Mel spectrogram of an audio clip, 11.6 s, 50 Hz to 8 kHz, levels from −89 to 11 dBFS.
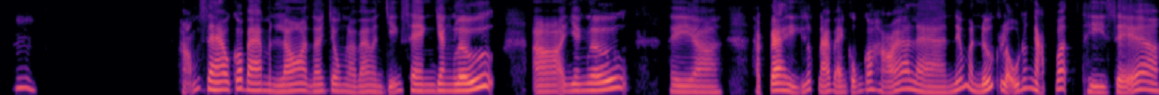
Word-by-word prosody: Ừm. 295 -4 -6 1.4
Hổng - - -8
sao, 245 -4 +3
có 275 +3 +1
ba 225 -3 +3
mình 205 -3 -5
lo, 210 +3 +1
nói 195 0 -3
chung 200 -1 -4
là 180 -2 -5
ba 180 +2 -3
mình 185 -2 -6
chuyển 200 - -6
sang 205 -2 -2
giăng 205 -1 +1
lưới, 240 +11 +7 0.4
ờ, 185 +1 0
giăng 210 +1 -2
lưới. 225 +5 +5 0.6
Thì, 180 -1 -2
ờ, 175 -1 -3 0.4
thật 170 - -6
ra 220 +1 +8
thì 190 -7 -1
lúc 235 +7 -5
nãy 185 +2 0
bạn 185 -2 -4
cũng 170 +3 -6
có 245 - -1
hỏi 215 -2 -2
á 265 +1 0
là 175 -8 -2
nếu 215 +11 -2
mà 350 - -1
nước 225 - +1
lũ - - +2
nó 280 - -5
ngập 245 -6 -2
á, 275 +2 +1 0.2
thì 170 -3 -3
sẽ, 205 +8 +1
ơ, 230 -4 0
210 Hz, 215 wpm, -25 LUFS, 185-235 Hz, 1.4 s, ra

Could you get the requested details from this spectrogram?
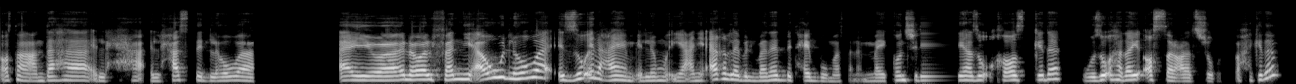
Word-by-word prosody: أصلًا 190 -1 -2
عندها 185 +2 0
الح 165 0 -7
الحس 195 +5 -3
اللي 170 -2 -4
هو 180 -1 0 0.9
أيوه، 195 +1 +4
اللي 220 -1 +4
هو 220 - +6
الفَنّي 225 +1 +3
أو 320 +7 +5
اللي 265 -5 +2
هو 305 +4 +3
الذوق 205 +6 +1
العام 205 -8 +1
اللي 175 +1 -5
م 185 - -5
يعني 165 0 -4
أغلب 230 -4 +2
البنات 180 +3 -1
بتحبّه 175 -4 -4
مثلًا 145 0 -14
ما 155 0 -7
يكونش 200 +4 -3
ليها 185 +1 -3
ذوق 200 +1 -2
خاص 205 +1 +1
كده 235 +4 0 0.2
وذوقها 205 +5 +1
ده 205 - +3
يأثّر 210 -4 +1
على 155 -1 -1
الشُغل، 155 0 -9 0.2
صح - - -11
كده؟ 395 - -2
195 Hz, 160 wpm, -15 LUFS, 175-215 Hz, 0.9 s, هو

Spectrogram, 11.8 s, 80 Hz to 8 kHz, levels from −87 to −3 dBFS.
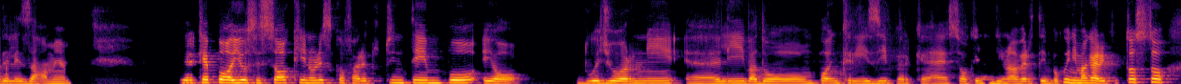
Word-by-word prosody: dell'esame. 195 -1 -3 1.1
Perché 245 +3 +2
poi, 265 -3 +7
io 260 0 +7
se 240 -2 -5
so 255 +2 +2
che 260 0 -3
non 240 -1 0
riesco 245 0 -2
a - - -5
fare 215 -1 -2
tutto 215 +4 -16
in 245 -1 0
tempo 245 +1 +3
e 215 -1 +1
ho 195 -1 -1 0.4
2 210 +1 0
giorni, 215 +1 0
ehm, 190 -2 -4
lì 205 +1 -2
vado 195 -1 0
un 195 -1 -5
po' 220 +2 0
in 215 - -3
crisi 205 0 -4
perché 185 -1 -8
so 195 +2 -5
che 210 +3 -5
non 195 - -7
di 200 - -1
non - - -2
aver 195 0 -1
tempo. 205 0 -3
Quindi, 255 -5 +2
magari 225 -2 +4
piuttosto 300 +6 0
215 Hz, 185 wpm, -22 LUFS, 195-245 Hz, 1.1 s, poi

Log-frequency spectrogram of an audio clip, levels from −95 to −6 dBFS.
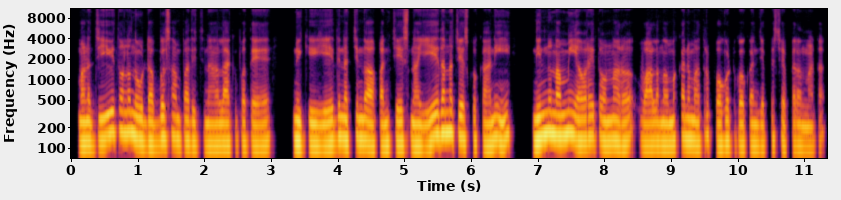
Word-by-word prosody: మన 125 0 +3 0.2
జీవితంలో 170 +5 +1
నువ్వు 135 -3 +3
డబ్బులు 125 +4 +1
సంపాదించినా, 120 -4 -2 0.2
లేకపోతే 115 0 -2 0.6
నీకి 120 -1 +1 0.2
ఏది 125 +3 +1
నచ్చిందో 130 0 +1
ఆ - - 0
పని 115 +1 +1
చేసినా 120 -1 0 0.2
ఏదన్నా 170 +2 +4
చేసుకో 135 -2 -1
కానీ 125 +3 +1 0.5
నిన్ను 155 +5 +5
నమ్మి 155 +2 +4
ఎవరైతే 135 +1 0
ఉన్నారో 125 -1 +1 0.3
వాళ్ళ 115 +1 +1
నమ్మకాన్ని 130 +3 0
మాత్రం 140 +5 -5
పోగొట్టుకోకు" 115 -1 -2
అని 110 0 -2
జెప్పేసి 130 +4 -8
చెప్పారనమాట. 110 -1 -4
125 Hz, 135 wpm, -23 LUFS, 115-140 Hz, 0.6 s, నిన్ను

